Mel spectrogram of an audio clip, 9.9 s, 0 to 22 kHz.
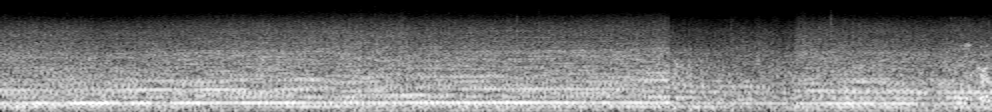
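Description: NASCAR race car engine in the video game NASCAR 25, a sustained loud droning roar with steady harmonics as the car is driven hard through a corner on new tires, a brief dip in pitch near the end, no speech over it.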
